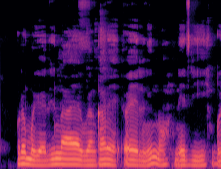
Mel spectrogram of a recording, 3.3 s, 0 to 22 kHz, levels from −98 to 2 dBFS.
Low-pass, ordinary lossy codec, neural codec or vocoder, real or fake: none; none; none; real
